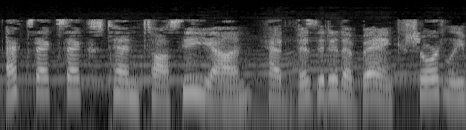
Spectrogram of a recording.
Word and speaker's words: XXXTentacion: the 20 year old rapper who pronounced his stage name xxx 10th asean had visited a bank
